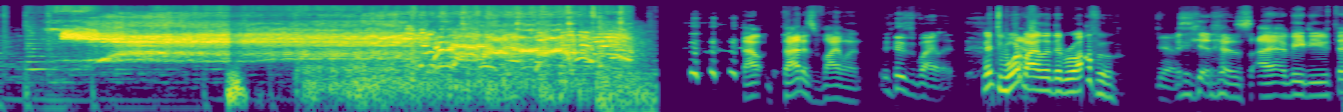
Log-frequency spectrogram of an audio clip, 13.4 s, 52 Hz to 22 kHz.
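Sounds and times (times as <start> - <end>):
woman's long shrill blood-curdling scream: 0.5 - 6.4
speech: 7.8 - 13.4.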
